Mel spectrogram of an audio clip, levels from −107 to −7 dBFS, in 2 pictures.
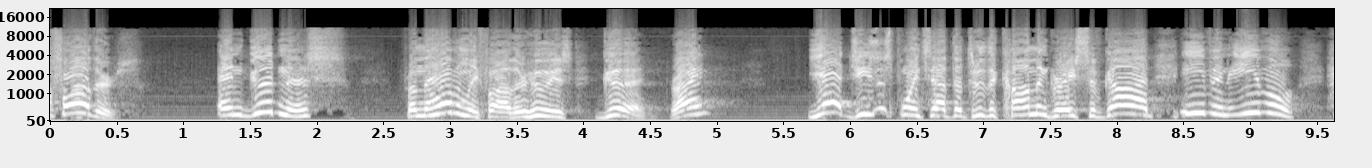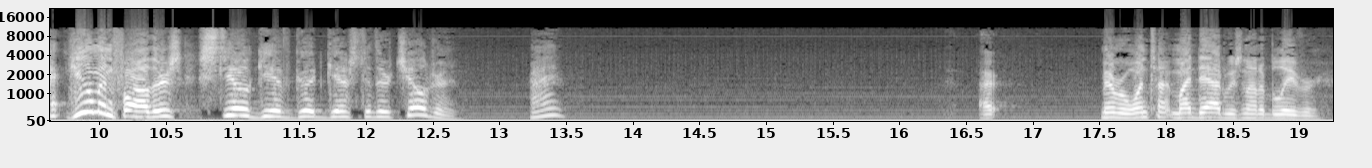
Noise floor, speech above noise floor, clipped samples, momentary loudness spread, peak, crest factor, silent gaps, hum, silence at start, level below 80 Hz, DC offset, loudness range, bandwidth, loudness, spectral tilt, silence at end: -46 dBFS; 38 dB; 3%; 12 LU; 0 dBFS; 10 dB; none; none; 0 s; -40 dBFS; 10%; 20 LU; 18.5 kHz; -7 LUFS; -3.5 dB/octave; 0.1 s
